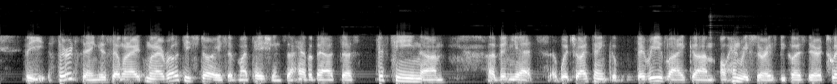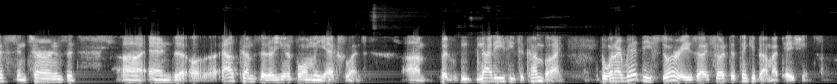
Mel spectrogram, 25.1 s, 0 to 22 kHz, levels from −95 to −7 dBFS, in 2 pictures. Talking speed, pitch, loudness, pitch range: 160 wpm, 125 Hz, -12 LUFS, 110-160 Hz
